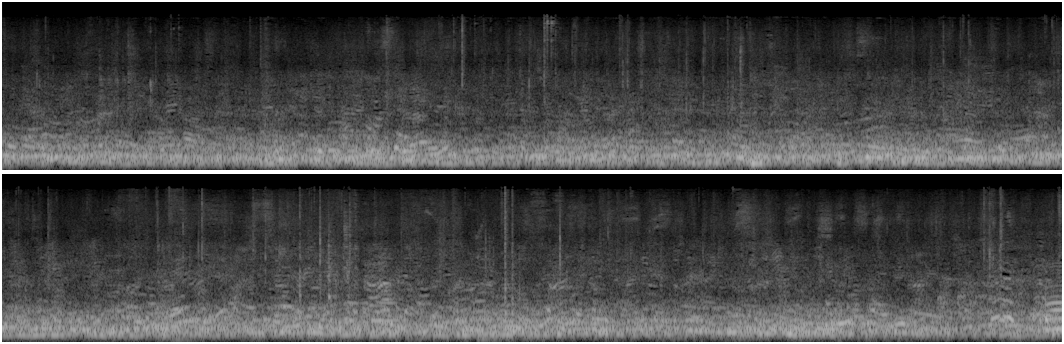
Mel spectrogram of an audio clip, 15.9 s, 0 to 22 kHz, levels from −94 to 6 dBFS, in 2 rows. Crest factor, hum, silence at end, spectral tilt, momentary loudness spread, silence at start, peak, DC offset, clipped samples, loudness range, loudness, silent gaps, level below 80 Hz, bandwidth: 16 dB; none; 0 s; -7 dB/octave; 3 LU; 0 s; -16 dBFS; under 0.1%; under 0.1%; 1 LU; -33 LUFS; none; -62 dBFS; 16.5 kHz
